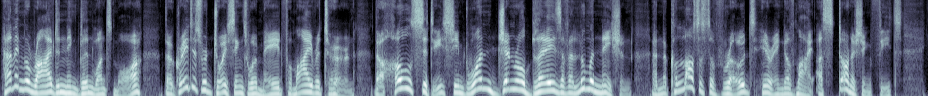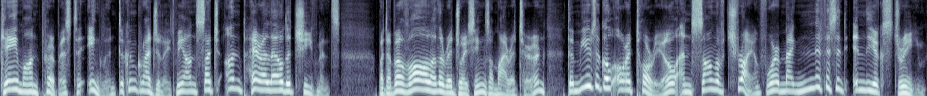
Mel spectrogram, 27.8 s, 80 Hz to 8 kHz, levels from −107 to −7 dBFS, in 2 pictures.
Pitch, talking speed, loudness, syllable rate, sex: 160 Hz, 140 wpm, -21 LUFS, 4.9 syllables/s, male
